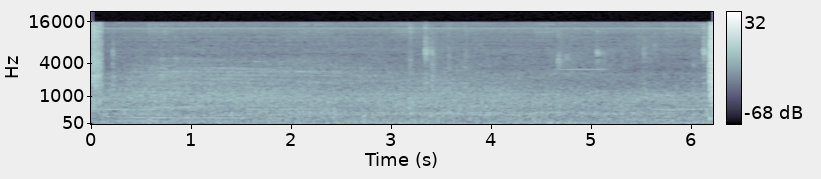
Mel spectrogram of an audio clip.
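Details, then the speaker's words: Audi 200 Quattro Turbo after timing kit and some ancillaries were replaced and fresh fuel added; engine still starts and settles into a steady, even run with no knocks, ticks or belt noise, running correctly. "le moteur démarre toujours il tourne correctement on va dire qu'on a réussi"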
